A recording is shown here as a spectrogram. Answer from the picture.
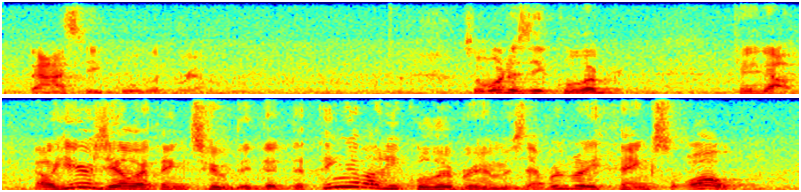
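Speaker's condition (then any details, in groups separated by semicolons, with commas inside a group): No condition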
